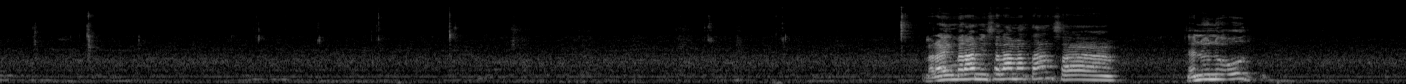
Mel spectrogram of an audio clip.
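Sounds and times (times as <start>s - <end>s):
soft chewing: 0.0s - 9.2s
faint hum: 0.0s - 14.0s.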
